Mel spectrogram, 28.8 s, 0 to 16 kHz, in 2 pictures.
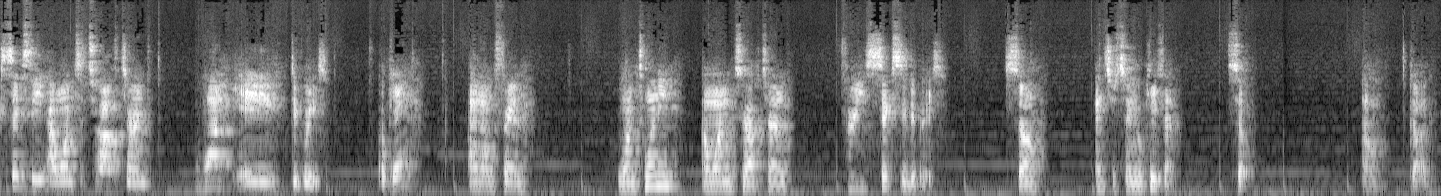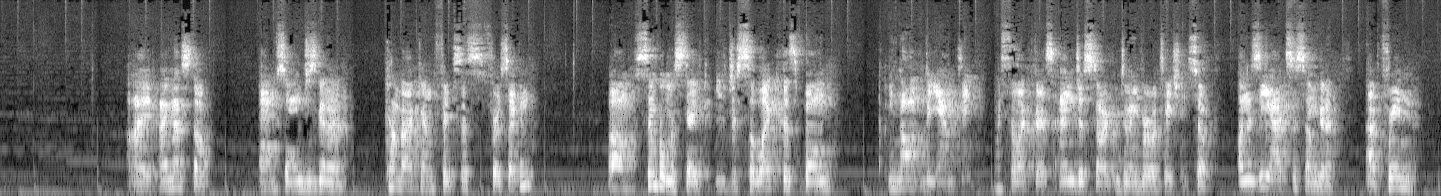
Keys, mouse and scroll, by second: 0.0-3.3 drag, 3.9-5.5 right drag, 5.5-9.7 drag, 10.1-11.4 right drag, 11.4 space, 16.3 space, 23.7 click, 24.3 click, 27.9-28.8 right drag.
